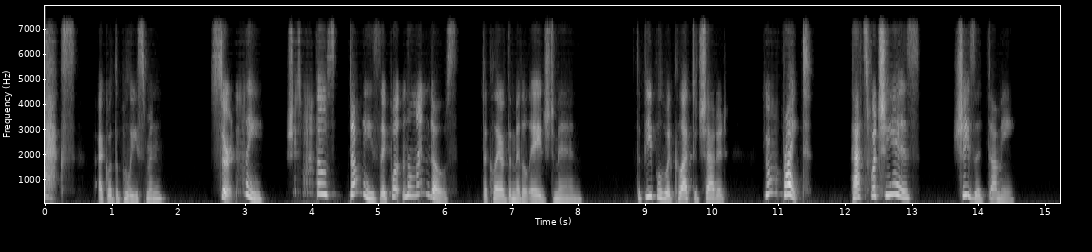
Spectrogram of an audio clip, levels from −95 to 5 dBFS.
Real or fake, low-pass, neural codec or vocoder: fake; 7.2 kHz; codec, 16 kHz, about 1 kbps, DyCAST, with the encoder's durations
